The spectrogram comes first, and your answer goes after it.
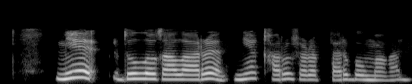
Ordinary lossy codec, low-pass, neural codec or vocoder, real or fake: none; 5.4 kHz; codec, 24 kHz, 0.9 kbps, WavTokenizer, medium speech release version 2; fake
